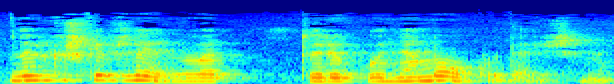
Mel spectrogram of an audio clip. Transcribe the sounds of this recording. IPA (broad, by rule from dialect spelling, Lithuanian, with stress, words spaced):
ˈnʊ ɪr kɐʃˈkɐɪp ʒʲɪˈnɐɪ nʊ ˈʋɐt tʊˈrʲʊ koː nʲɛˈmoːkʊ dɐr ʒʲɪˈnɐɪ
